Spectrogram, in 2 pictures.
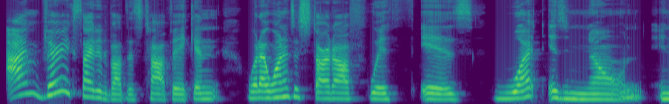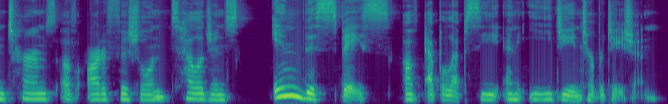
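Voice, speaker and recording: Female medical podcast host, lower register, putting prepared interview questions. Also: measured pace. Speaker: neurologist.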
